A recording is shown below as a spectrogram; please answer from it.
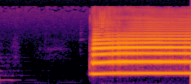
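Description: A trombone note dies away, then after about a second of silence the trombone comes in with one loud, long held high note.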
